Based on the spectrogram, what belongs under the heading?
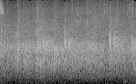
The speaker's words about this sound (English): Can we just give her a round of applause? Like, that is so cool. Single handedly, yes.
